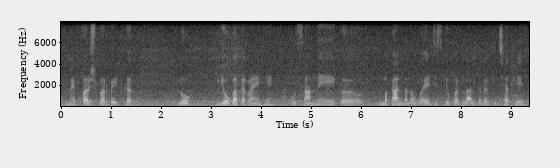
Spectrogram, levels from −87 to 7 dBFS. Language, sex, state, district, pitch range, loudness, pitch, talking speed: Hindi, male, Bihar, Muzaffarpur, 150-170 Hz, -27 LUFS, 160 Hz, 155 wpm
